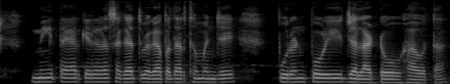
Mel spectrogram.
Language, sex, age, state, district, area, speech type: Marathi, male, 30-45, Maharashtra, Pune, urban, spontaneous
